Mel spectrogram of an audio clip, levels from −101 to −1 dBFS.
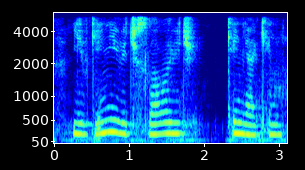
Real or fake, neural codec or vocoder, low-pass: fake; codec, 16 kHz, 4.8 kbps, FACodec; 5.4 kHz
